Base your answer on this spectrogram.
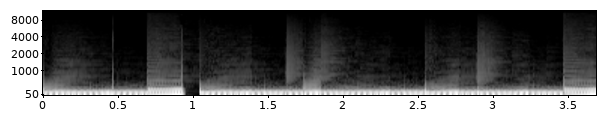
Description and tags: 808 Bass 130 BPM
A Bass loop created using NI Massive and 3rd party effects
